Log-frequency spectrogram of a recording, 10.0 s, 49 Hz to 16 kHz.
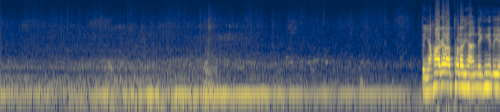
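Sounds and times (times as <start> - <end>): marker scratching on whiteboard: 0.0 - 3.8, 4.8 - 8.3
low mechanical hum: 0.0 - 10.0.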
